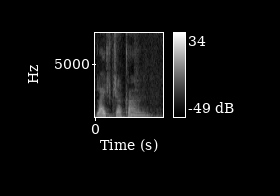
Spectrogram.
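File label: "Lifechakan", pronunciations; Fourth Way; Beelzebub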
